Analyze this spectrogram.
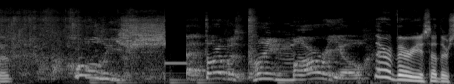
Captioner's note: beep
